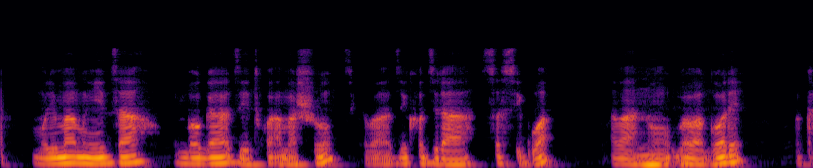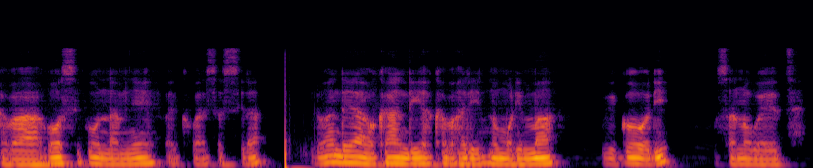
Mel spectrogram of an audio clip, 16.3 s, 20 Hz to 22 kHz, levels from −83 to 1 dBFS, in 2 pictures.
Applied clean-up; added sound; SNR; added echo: neural separator model SepFormer DNS4.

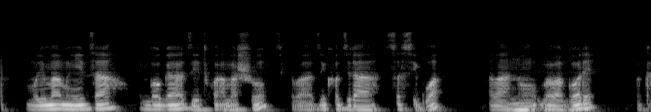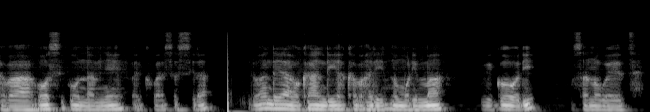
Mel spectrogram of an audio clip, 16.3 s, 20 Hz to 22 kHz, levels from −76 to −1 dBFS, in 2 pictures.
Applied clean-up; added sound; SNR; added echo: none; Fireworks; 15 dB; reverberation time 0.3 s.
